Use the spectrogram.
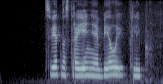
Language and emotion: Russian, neutral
